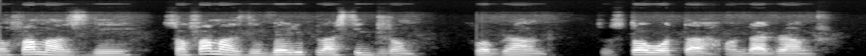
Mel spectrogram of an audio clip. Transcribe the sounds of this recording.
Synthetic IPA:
ɔ̃mfamase | sɔ̃mfamasdebɛɹiplastik̚dɹɔ̃m | fɔɡɹãnd | tustɔwɔtaɔ̃ndaɡɹãʊ̃nd

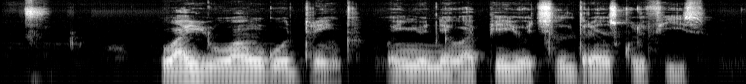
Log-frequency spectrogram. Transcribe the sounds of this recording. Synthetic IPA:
waɪjuwãnɡudɾĩŋk | wɛ̃njunɛvapejɔt͡ʃildɾɛ̃nskulfis

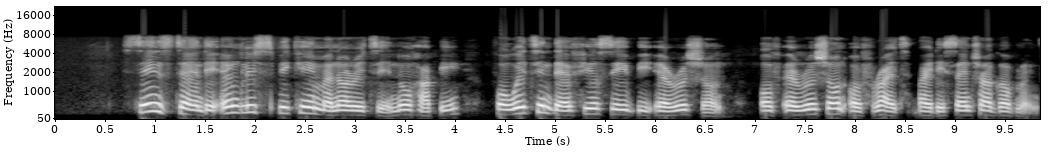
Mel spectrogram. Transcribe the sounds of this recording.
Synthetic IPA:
sɪ̃nsdɛ̃nðiʔĩŋɡliʃspikʰɪ̃ŋmaɪnɔɹitʰḭnohapi | fɔwetɪ̃ŋdɛfilsebiʔeɹoʃɔ̰̃n | ɔfeɹoʃɔ̃nɔvɹaɪtbaɪðəsɛ̃ntɹalɡʌvəmɛ̰̃nt

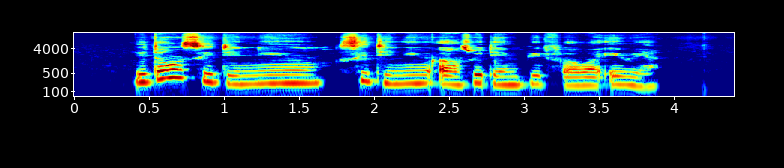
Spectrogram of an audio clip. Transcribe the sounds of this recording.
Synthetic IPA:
judɔ̃nsidinsidinuʔaswidɛ̃npidfawaʔeɹia

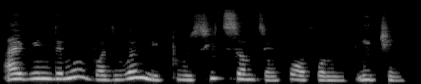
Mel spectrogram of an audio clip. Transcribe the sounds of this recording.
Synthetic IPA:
ʔajbĩndemubɔdiwɛ̃nmipʰushitsɔ̃mtĩnfɔfɔmiblit͡ʃĩn

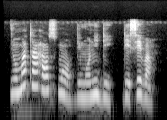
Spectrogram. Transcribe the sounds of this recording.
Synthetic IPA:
nũmãtahaʊsmɔldimɔ̃nĩde | desevãm

